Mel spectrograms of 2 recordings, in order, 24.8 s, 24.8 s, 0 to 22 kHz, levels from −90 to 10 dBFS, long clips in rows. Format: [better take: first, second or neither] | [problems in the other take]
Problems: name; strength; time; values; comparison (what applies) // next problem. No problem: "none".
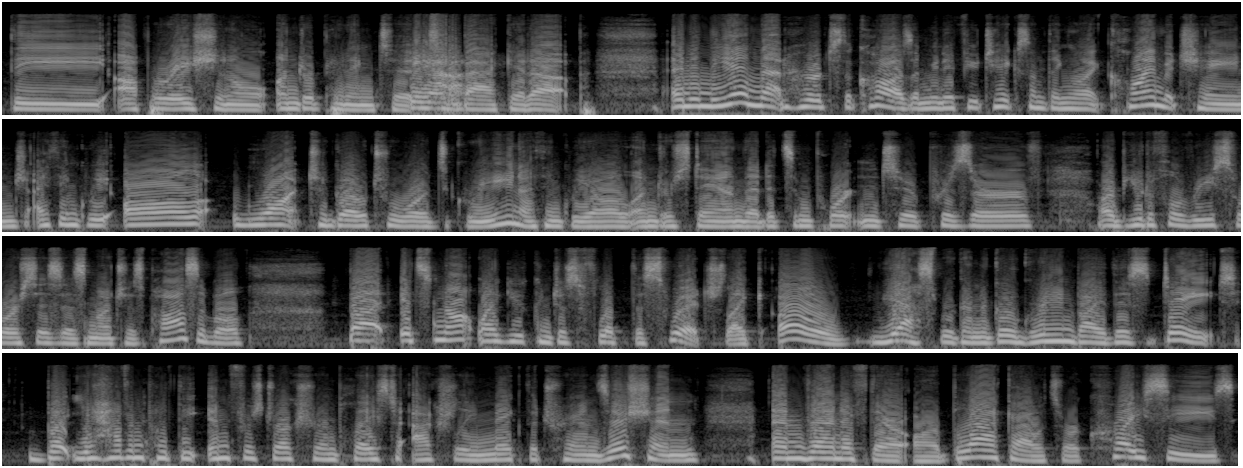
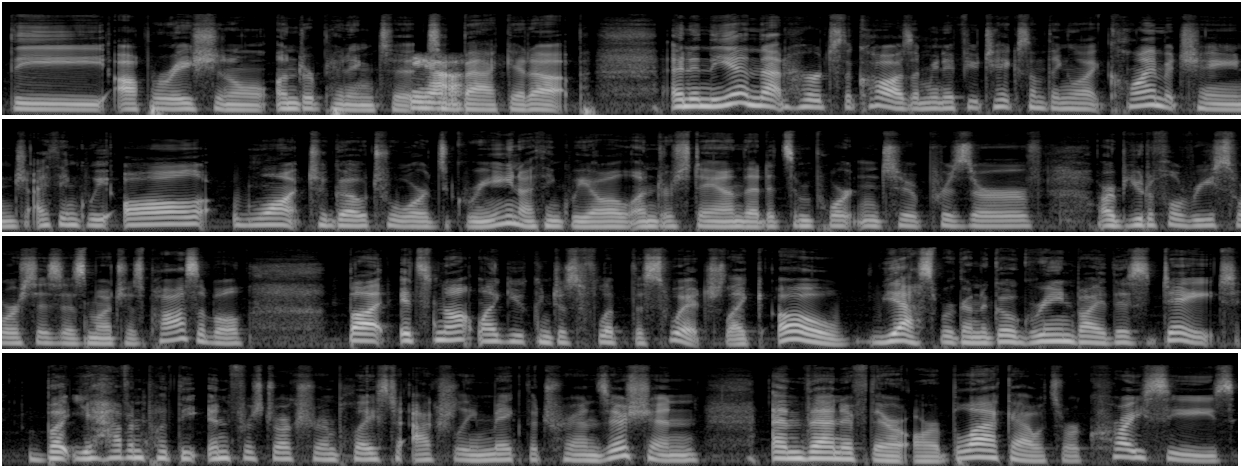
second | distortion; heavy; 21% of the sound clipped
